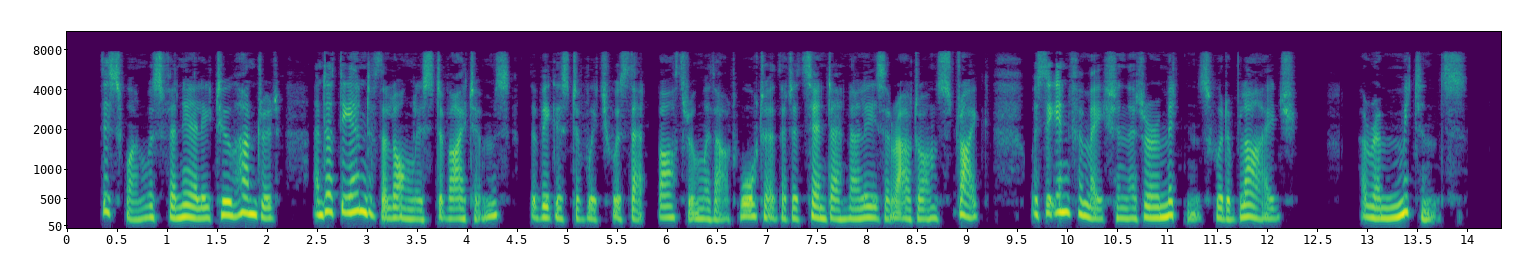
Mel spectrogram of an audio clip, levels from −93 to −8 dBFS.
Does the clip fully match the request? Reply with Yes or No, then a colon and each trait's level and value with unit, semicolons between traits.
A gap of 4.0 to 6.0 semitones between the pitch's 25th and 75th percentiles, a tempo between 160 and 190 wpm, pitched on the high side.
No: average, 4.6 semitones; average, 180 wpm; medium, 180 Hz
